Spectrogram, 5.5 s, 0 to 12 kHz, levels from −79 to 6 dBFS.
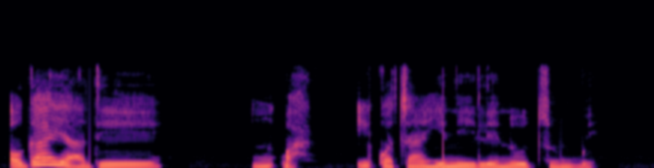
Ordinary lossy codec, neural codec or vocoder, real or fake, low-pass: none; none; real; 7.2 kHz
